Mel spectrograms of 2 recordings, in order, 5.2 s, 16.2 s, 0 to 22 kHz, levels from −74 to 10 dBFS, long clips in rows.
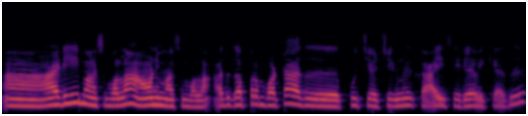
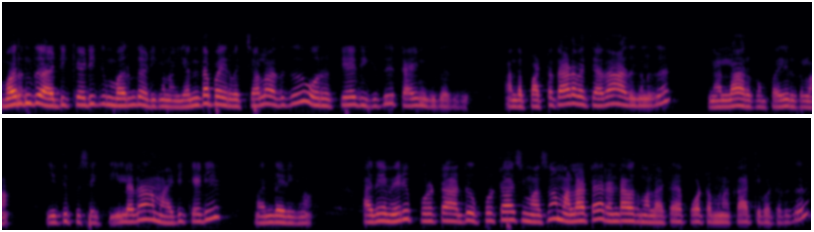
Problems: none marked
